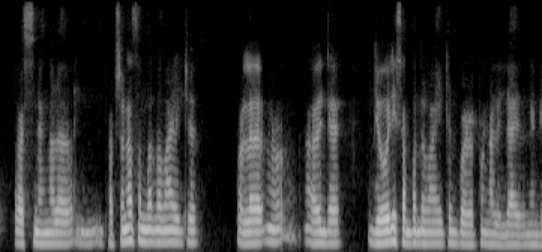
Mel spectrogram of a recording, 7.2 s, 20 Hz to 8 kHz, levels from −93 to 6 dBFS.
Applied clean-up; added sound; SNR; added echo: neural mask model DeepFilterNet 3.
